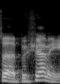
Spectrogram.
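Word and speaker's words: Buscemi: connected to uh Steve Busmi's room, please?" He's like, "Oh, just so you know, it actually is pronounced Bushmi."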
